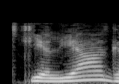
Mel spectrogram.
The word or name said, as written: stilyaga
